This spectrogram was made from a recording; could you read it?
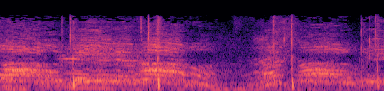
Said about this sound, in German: Warum musste Roman sterben? Skandieren sie im November, am Tag der Beerdigung von Roman Bondarenko. Tausende haben sich eingereiht, um Blumen vor der Kirche abzulegen, in der der Trauergottesdienst stattfindet.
